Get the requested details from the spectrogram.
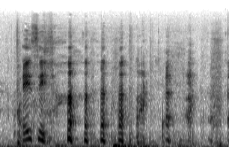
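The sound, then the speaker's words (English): A dog pants and whimpers, with quick irregular bursts of breathy huffs and high, thin whines running through three seconds of noisy background. “We have been invaded by dogs”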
